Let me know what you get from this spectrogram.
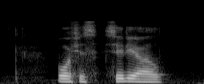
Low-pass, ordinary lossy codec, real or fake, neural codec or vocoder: none; none; fake; codec, 16 kHz, 6 kbps, DAC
